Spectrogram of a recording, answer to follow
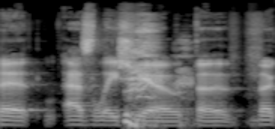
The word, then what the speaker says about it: Latio: It's ratio with an L, Latio. But where did that name come from? I know it's a bad name because no one has said it as Latio the correctly the first time.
